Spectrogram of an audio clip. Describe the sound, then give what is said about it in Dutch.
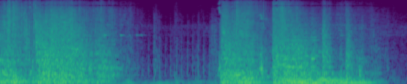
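In a video game, many players dropped into a green environment hit objects at once: dense bursts of smashing and breaking, many overlapping hits and crashes layered together, briefly thinning in the middle before surging loud again. “Als je nu met een spelletje begint, dan word je in een, een, een groene omgeving gedropt met een hele hoop eh, andere spelers om je heen die allemaal maar tegen dingen aan het slaan zijn.”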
